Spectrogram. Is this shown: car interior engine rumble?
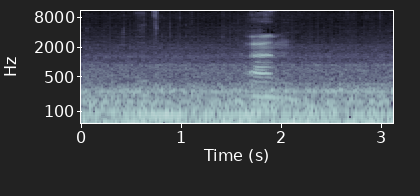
yes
